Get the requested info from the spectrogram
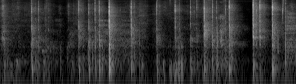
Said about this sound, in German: Ja, dann hau mal in die Tasten.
